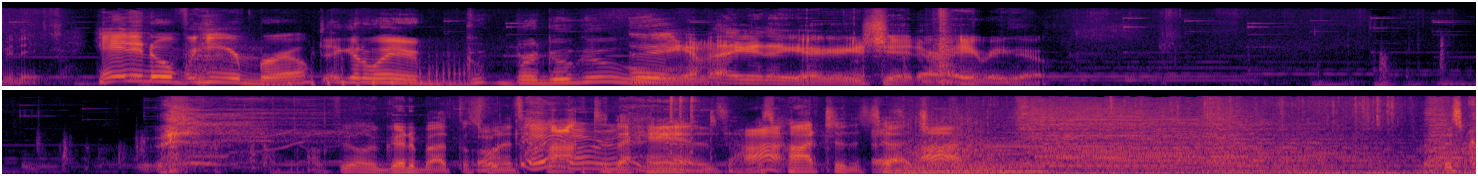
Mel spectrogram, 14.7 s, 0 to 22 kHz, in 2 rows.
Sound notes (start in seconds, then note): 8.0 laughs; 11.7 dramatic music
